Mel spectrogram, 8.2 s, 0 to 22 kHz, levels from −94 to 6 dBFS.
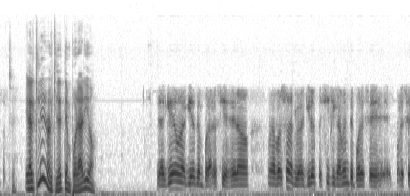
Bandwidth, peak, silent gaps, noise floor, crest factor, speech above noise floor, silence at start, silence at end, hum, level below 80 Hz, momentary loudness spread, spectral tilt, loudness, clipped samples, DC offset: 11 kHz; -4 dBFS; none; -50 dBFS; 20 dB; 28 dB; 0 s; 0 s; none; -44 dBFS; 10 LU; -7.5 dB/octave; -23 LUFS; under 0.1%; under 0.1%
